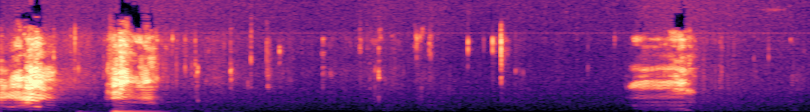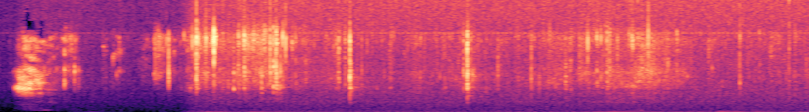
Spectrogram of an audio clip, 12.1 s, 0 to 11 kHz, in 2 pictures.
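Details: Black bear cubs with their mother at a bird feeder at night in Eugene, Oregon, in February 2026, recorded by a trail camera. The cubs throw tantrums over seeds. Short, harsh, whining cries come in three bursts, followed by steady rustling background noise.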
